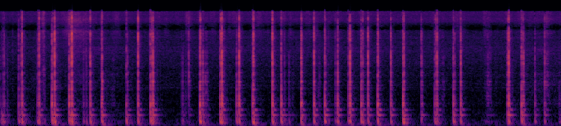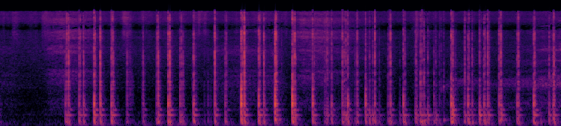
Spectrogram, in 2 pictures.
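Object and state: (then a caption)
Wooden table. Short fingernails and fingertips tap fast on a worn wooden tabletop, a large solid surface. Dense runs of short, dry knocks with low, woody thumps fade almost instantly. The tapping slows and briefly pauses near the middle, then resumes at full speed.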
